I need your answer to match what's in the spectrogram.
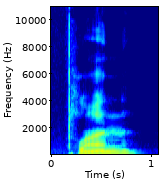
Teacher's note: Use the regular N and the j, j sound, like juice.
